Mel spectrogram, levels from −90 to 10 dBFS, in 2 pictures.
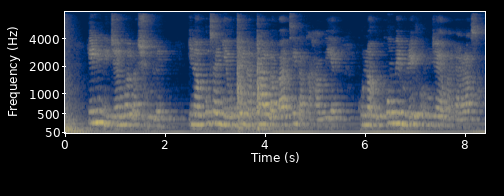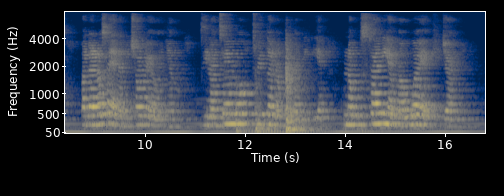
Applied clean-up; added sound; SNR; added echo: none; none; none; reverberation time 1.1 s.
